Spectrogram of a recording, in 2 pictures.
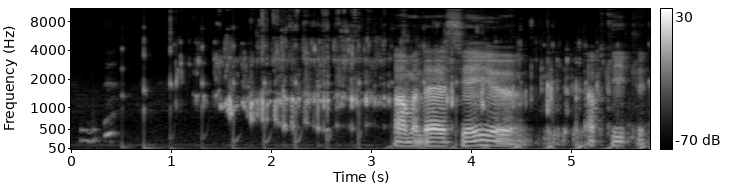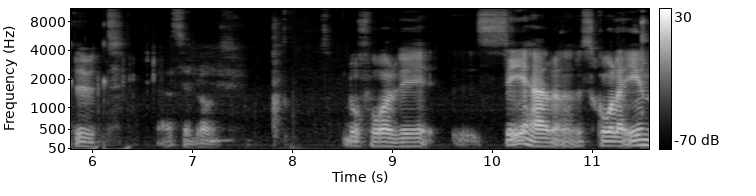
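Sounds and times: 
speech: 0.1 - 0.6, 3.2 - 7.5, 8.5 - 11.5
drips landing in a glass: 0.5 - 6.8
liquid pouring into a glass with a bubbly gurgling splash: 0.8 - 6.9.

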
